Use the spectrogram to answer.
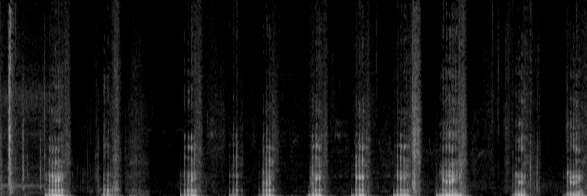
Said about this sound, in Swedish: Rätt svar. Det du hörde var en gris.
